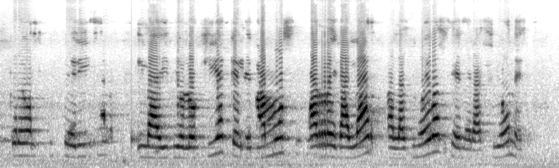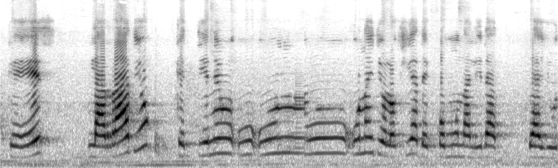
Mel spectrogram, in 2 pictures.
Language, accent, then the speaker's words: Spanish; Juchitán, Oaxaca, Mexico; soy de Juchitán, Oaxaca, del barrio de la séptima sección, y soy costurera o modista.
